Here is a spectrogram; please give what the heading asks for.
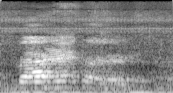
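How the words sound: It is said with an American pronunciation. "And the American English is pronounced as record"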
